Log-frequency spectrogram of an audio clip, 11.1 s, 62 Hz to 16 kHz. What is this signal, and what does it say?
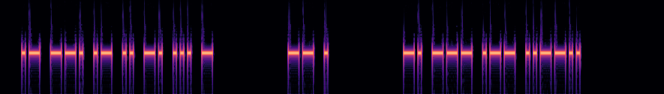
Morse code, heard as a keyed tone, about 20 wpm, 700 Hz. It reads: AGAINST ME NOW?
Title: 3x Word-Spacing - Sentences from Top 400 Words - 20wpm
